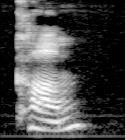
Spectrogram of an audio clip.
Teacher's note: for the K sound come with the as in butter and the lips close for the M consonant sound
